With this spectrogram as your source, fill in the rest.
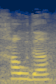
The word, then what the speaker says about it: Gouda: D'ailleurs le Gouda se prononce en fait Gouda.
